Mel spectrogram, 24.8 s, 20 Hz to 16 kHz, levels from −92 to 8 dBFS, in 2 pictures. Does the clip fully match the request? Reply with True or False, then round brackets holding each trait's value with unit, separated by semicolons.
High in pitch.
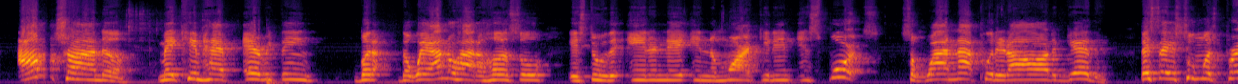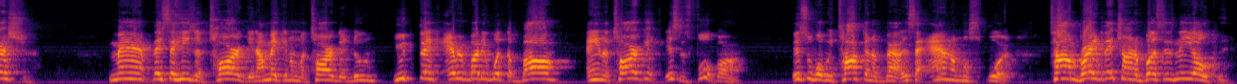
True (225 Hz)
